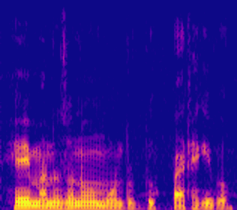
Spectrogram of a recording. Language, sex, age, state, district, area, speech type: Assamese, male, 18-30, Assam, Sivasagar, rural, spontaneous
